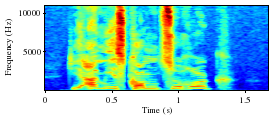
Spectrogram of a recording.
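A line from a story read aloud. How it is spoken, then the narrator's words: Nearby male voice calling. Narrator (German): rief eine männliche Stimme in der Nähe auf Deutsch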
